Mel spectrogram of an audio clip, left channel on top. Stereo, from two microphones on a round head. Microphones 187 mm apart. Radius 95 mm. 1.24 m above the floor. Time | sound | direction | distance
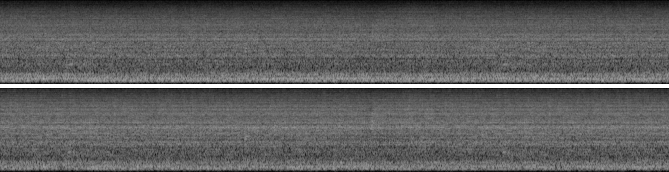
0.0 | running water | 65° right (ahead or behind) | 3 m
